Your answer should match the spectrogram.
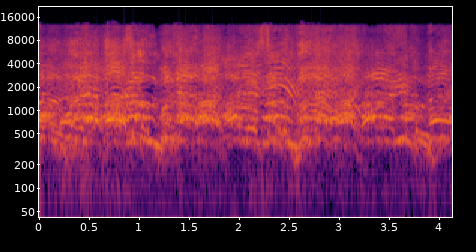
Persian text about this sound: صدها مسلمان شیعه در جاده های سرینگر مرکز کشمیر تحت کنترل هند در حالی که عکس‌های شیخ نعم را حمل می کردند فریاد اعتراض علیه عربستان سعودی سر.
